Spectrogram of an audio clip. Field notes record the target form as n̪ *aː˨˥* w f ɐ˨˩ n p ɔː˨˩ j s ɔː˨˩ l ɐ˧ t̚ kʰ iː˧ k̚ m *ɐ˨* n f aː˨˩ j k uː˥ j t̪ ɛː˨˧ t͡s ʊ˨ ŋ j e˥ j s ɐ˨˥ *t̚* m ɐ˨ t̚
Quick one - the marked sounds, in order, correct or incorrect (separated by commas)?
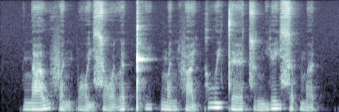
correct, correct, incorrect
